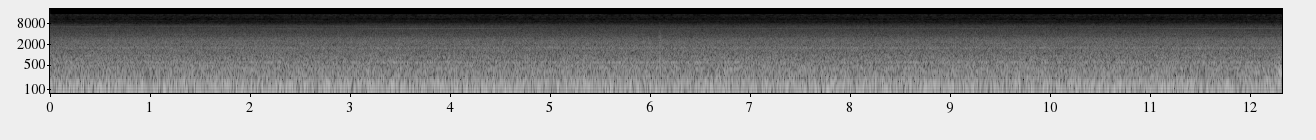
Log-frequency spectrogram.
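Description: Steady rumble and hiss inside the cockpit of an Airbus A320 taxiing, from its engines and airflow, with a faint high whine.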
